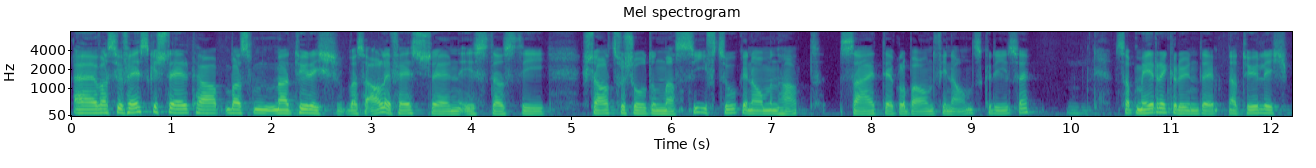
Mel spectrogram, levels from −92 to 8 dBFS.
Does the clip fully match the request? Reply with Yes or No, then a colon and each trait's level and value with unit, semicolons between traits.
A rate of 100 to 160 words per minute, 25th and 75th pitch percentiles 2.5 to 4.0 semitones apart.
Yes: slow, 125 wpm; average, 3.0 semitones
